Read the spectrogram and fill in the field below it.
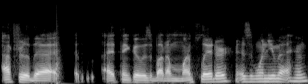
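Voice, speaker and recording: Man with lively intonation. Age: 20s. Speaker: former youth group leader. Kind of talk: casual chat.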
